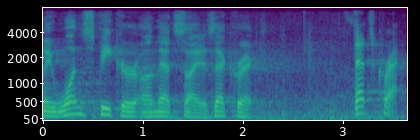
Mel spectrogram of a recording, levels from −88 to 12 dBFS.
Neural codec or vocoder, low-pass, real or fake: vocoder, 22.05 kHz, 80 mel bands, WaveNeXt; 7.2 kHz; fake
